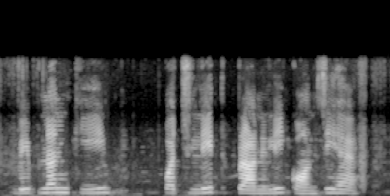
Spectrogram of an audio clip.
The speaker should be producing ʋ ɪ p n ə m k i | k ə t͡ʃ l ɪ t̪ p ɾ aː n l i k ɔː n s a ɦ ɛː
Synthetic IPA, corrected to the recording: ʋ ɪ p n ə n k i | p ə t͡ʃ l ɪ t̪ p ɾ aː n l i k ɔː n s i ɦ ɛː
